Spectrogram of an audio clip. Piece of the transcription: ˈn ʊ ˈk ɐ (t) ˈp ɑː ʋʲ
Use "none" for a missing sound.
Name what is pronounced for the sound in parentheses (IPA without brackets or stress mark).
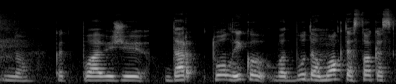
t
